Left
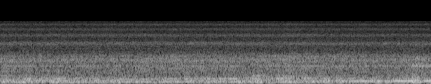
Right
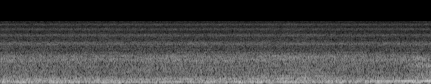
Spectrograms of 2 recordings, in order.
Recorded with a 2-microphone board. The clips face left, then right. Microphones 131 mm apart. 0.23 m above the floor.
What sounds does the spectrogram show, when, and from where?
0.0 s an insect: 85° left, 8.5 m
